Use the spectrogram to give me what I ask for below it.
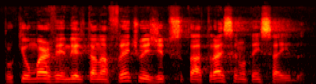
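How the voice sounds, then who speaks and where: A man's voice: mid-range voice, steady tone, quick pace, a bit bright. A male pastor with a Brazilian accent preaching a sermon, firing rhetorical questions at the congregation and building to emphatic peaks. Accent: Brazilian Portuguese. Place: church hall. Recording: long church hall reverb.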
